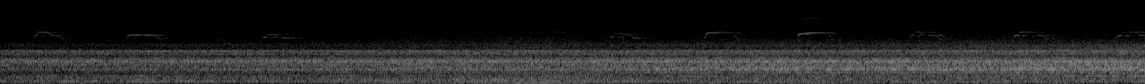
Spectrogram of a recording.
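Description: Class 171 Turbostar diesel multiple unit approaching, its engine and wheel noise steady and growing gradually louder. A small bird gives a short high chirp about once a second over it.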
